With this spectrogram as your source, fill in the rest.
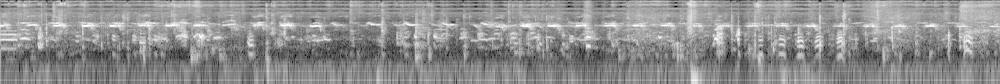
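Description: Native chickens on a farm cluck and squawk busily and continuously, many birds close by with overlapping irregular calls throughout.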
